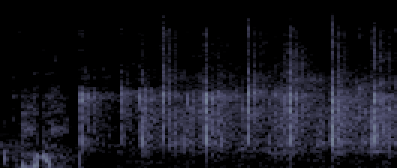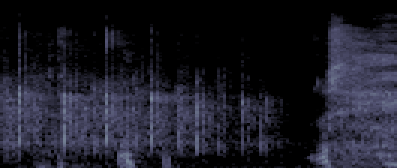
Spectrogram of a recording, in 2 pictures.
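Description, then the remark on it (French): An audience applauds two invited guests with dense, steady clapping that swells into a fuller, louder burst of applause at the end. “Je pense qu'on peut déjà vous applaudir.”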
